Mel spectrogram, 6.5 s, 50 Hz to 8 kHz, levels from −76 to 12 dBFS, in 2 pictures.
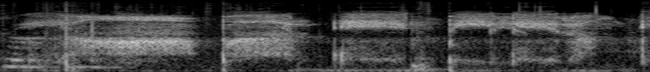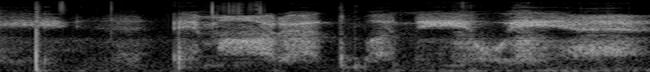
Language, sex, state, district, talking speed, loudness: Hindi, female, Rajasthan, Jaipur, 90 wpm, -17 LUFS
